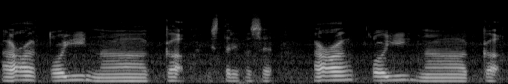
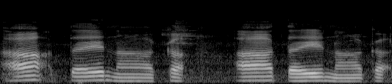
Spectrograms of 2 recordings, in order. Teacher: تو کو موٹی آواز میں، یا کو جو ہے نرم آواز میں پڑھیں گے اعطیناک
